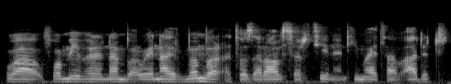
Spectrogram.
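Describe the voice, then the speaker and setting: A man from Ethiopia answers interview questions, pausing often and restarting his sentences. His voice is low, gravelly and very bright, almost sharp. The sound is dry and close, with no room around it. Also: level tone, no room sound, lo-fi sound. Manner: halting, many fillers and restarts. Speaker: guest entrepreneur.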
